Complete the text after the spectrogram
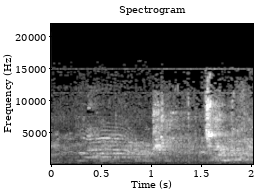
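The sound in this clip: A basketball is dribbled up the court during a Catholic school game, the bounces soft, regular thuds under a steady wash of gym noise.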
